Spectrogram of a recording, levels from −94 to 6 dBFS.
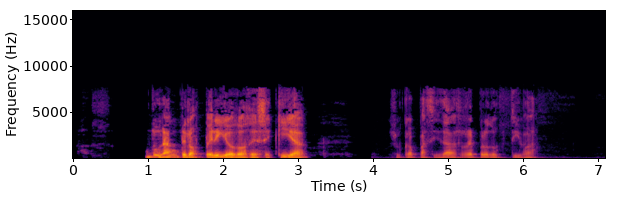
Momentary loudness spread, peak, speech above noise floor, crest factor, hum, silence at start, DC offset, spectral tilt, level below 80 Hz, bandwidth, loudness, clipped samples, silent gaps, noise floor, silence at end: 21 LU; -2 dBFS; 54 dB; 22 dB; none; 0.95 s; under 0.1%; -6 dB/octave; -52 dBFS; 8 kHz; -20 LUFS; under 0.1%; 3.79-3.97 s; -75 dBFS; 0.95 s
